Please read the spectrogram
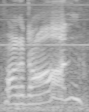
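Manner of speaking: hammed-up indignant French exclamation; offended French viewer. Streamer imitating an offended French viewer, high mock indignation. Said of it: "He's like".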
